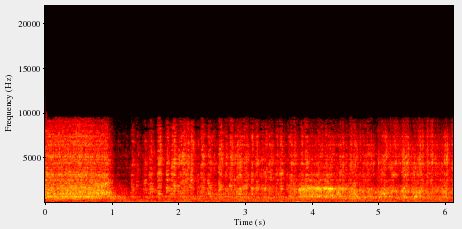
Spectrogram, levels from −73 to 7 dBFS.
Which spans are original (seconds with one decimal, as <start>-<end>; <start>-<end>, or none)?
0.0-4.9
